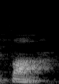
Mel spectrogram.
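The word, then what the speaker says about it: 发: And she talks about how the pronunciation for the word 8 or ba sounds like the word fa, which is the first character in the words of fazan, development, and fakai, to become wealthy.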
